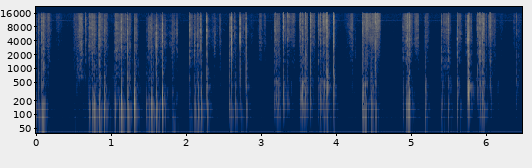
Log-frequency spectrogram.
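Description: Fingertips tap and scratch the lid of a closed, hollow, grey paper-covered cardboard Monopoly board game box. Quiet clusters of quick, dull, low-pitched taps come with brief papery scratching, each dying away almost instantly, separated by short silences.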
